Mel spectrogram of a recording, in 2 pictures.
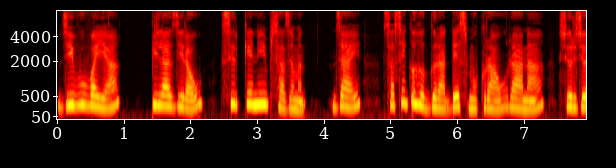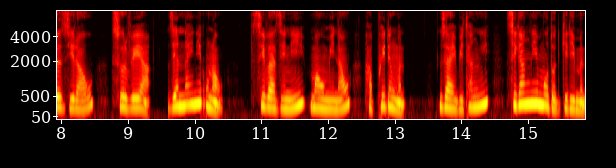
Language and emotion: Bodo, neutral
